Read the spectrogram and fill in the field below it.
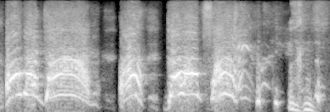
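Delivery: high shrieking panic; a startled woman shrieking at two men fighting; retold scream. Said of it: "she screamed".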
